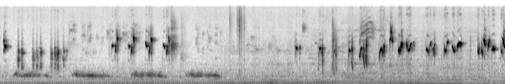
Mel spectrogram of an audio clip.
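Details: Sooty-headed bulbul gacor lure song to stir silent bulbuls into replying. Bubbly chirps mix with four low, drawn-out cooing sounds early on, then give way to a busier run of lively warbled notes.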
